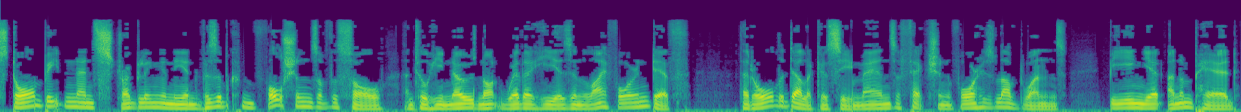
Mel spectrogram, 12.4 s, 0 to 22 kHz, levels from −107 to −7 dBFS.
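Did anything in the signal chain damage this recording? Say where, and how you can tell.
Yes, at the codec stage. At 2.28 s the speech jumps forward by about a tenth of a second. That is compressed frames skipped: about four 26.1 ms frames never decoded.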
